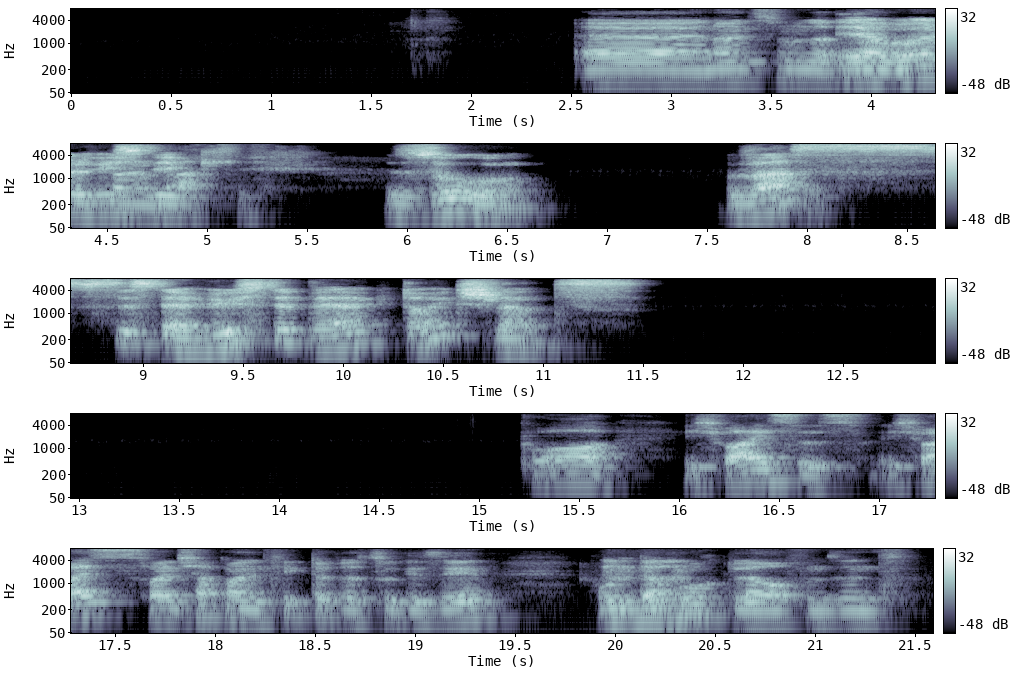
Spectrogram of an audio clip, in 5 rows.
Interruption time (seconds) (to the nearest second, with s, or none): 4 s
